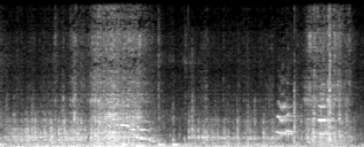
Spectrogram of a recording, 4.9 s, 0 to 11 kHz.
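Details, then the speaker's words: Riding mower plastic RS800 transaxle, regreased after failed seals, in neutral the next day after mowing: steady low hum with a few light squeaks from the mower being soaking wet; runs smooth, repair successful. "That sounds quite a bit better. That's about how it used to sound besides those squeaks which are from the fact that the mower is soaking wet right now."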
